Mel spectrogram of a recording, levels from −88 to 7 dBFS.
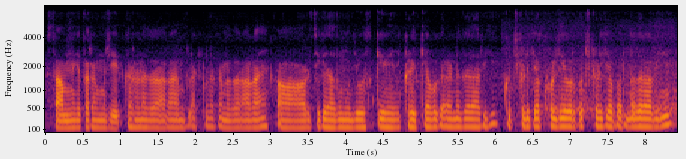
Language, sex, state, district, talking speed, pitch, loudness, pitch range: Hindi, male, Maharashtra, Chandrapur, 285 wpm, 130 Hz, -22 LUFS, 125-140 Hz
